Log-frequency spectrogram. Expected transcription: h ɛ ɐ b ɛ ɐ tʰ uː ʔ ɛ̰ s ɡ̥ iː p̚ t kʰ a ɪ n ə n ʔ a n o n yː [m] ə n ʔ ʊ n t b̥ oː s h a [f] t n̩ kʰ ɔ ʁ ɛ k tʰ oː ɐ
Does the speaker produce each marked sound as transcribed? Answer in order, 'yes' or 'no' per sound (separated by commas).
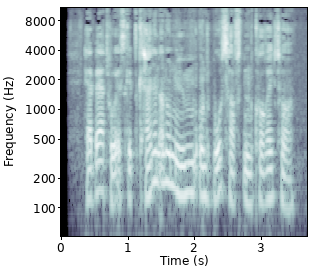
yes, yes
